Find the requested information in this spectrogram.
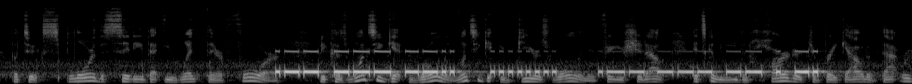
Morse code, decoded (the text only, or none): WOZ <HH> WOMEN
